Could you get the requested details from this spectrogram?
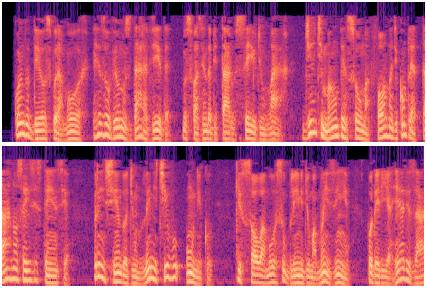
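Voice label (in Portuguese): Mãe evangelica, masculino; Dia das Maes; Telemensagens 2017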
